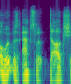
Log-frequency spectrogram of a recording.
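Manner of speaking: silky, smooth radio-host broadcaster delivery. Retelling a man's voice-message reply about a book, in smooth radio voice. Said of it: "in his very like smooth radio talk".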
